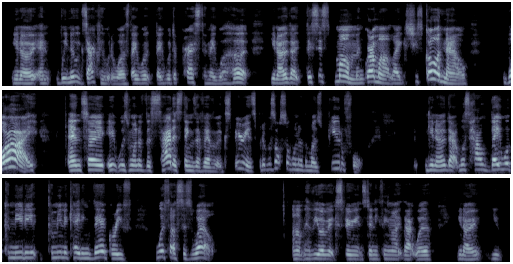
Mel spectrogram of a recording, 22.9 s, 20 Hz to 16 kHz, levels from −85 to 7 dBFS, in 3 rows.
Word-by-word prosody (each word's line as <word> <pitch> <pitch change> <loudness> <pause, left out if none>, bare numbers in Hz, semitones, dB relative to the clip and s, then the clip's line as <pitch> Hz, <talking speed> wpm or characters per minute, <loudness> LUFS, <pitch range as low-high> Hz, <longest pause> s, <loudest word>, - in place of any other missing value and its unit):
you 170 0 -6
know, 155 -1 +2
and 160 0 -3 0.2
we 190 0 -3
knew 220 +3 -1
exactly 170 -4 -3
what - - -11
it - - -9
was. 135 0 -3
They 160 - -1
were 170 0 -7
they 145 - -4
were 175 +2 -10
depressed, 190 +3 -3
and 160 - -19
they 145 -2 -5
were 145 +3 -9
hurt, 185 +4 +1 0.3
you 180 - -4
know? 165 +3 +4
That 190 - -2
"This 215 +2 0
is 235 -4 -4
mom 230 -9 +2
and 170 - -8
grandma," 205 -8 +5
like, 160 -1 -3
"She's 225 -3 -3
gone 325 -6 +5
now, 150 -6 +1 0.5
why?" 345 +5 +8 0.5
And 205 +1 +8
so 220 -1 +6
it 425 0 -1
was 215 -1 -5
one 215 0 -3
of 205 - -9
the 190 - -5
saddest 215 +2 +5
things 195 -3 -2
I've 180 -1 -6
ever 165 -2 -2
experienced, 235 -12 -3
but - - -10
it 220 - -12
was 230 - -7
also 270 -1 -6
one 230 -1 -11
of 210 - -10
the 195 - -14
most 175 -2 -7
beautiful, 255 -6 -8 0.9
you 215 +1 -2
know? 200 +1 0
That 210 0 -1
was 225 0 -3
how 230 -3 -2
they 220 +1 +7
were 250 0 -3
communi 225 0 -4 0.2
communicating 220 -3 -6
their 245 +3 0
grief 195 -3 -4 0.4
with 255 -1 -4
us 205 - -2
as 185 -2 -9
well. 225 +4 +1 1.2
Um, 180 0 -5
have 180 0 -12
you 185 -1 0
ever 180 - -4
experienced 175 -1 -3
anything 175 0 -8
like 170 -1 -7
that 165 -2 -2
where, 170 0 -3 0.4
you 180 -1 -10
know? 155 +1 -2 0.2
You 180 -1 -13
195 Hz, 205 wpm, -26 LUFS, 170-225 Hz, 1.2 s, why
